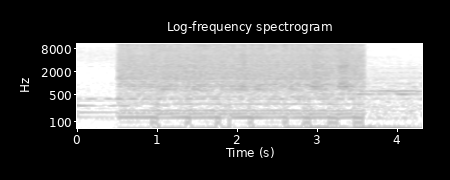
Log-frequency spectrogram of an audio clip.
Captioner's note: machine humming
